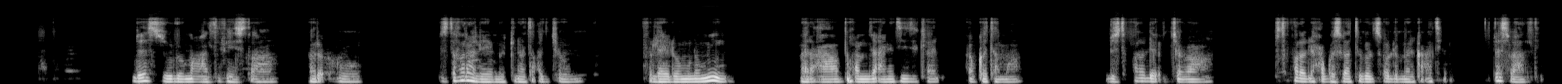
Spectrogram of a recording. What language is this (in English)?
Tigrinya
